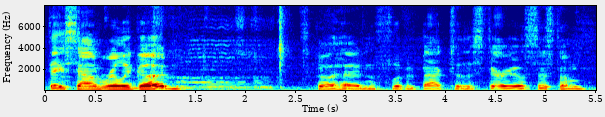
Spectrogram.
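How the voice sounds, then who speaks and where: A man giving a casual, unscripted product demonstration, talking informally and haltingly as he thinks aloud. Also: fairly low pitch, big pitch swings, dark tone, soft background music. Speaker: presenter demonstrating vintage audio equipment.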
